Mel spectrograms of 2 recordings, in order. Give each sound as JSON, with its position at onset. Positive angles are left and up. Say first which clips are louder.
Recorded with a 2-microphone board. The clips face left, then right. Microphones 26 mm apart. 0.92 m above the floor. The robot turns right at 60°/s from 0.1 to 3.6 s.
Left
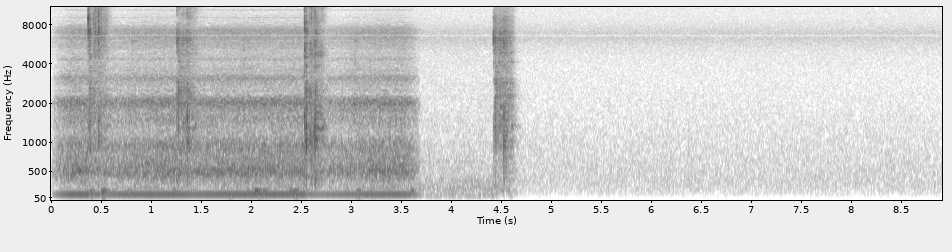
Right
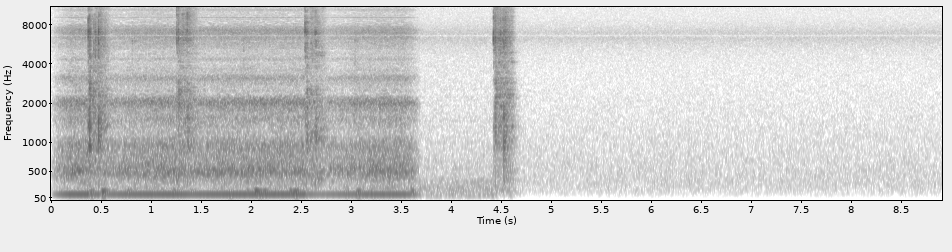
{"t": 0.4, "sound": "a camera shutter", "louder": "right 4 dB", "side_deg": -25, "distance_m": 1.1}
